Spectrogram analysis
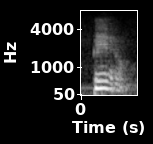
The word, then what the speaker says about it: pero: So when you would have pero means but, you know, like, oh, but this, like, pero yo dije que no, pero yo quería esto, pero, because it's one R.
